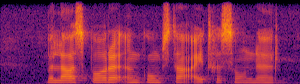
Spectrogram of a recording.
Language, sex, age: Afrikaans, female, 20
